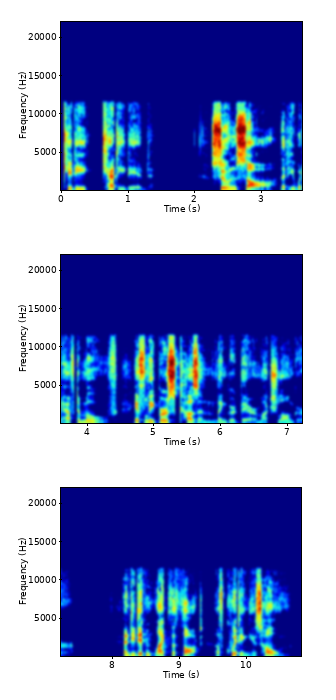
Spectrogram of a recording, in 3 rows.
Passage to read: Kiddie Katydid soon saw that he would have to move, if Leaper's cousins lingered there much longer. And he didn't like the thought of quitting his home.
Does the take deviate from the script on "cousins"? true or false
true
